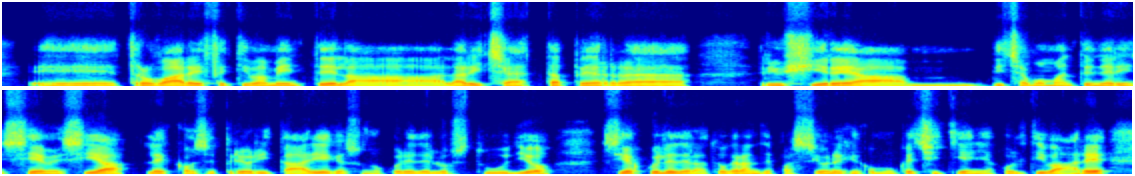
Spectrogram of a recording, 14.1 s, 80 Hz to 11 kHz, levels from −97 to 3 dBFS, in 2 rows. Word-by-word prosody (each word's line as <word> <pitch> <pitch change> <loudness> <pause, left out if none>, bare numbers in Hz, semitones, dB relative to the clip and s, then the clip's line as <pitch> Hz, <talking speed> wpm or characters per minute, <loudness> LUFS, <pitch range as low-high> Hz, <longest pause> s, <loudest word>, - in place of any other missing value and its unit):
ehm, 95 0 -1
trovare 100 +1 +4
effettivamente 105 +2 +1
la 90 -1 0
la 95 - +1
ricetta 100 0 +1
per 90 -3 0 0.4
riuscire 100 +1 +3
a, 90 -2 +3
mhmm, 85 0 -9
diciamo, 100 +1 -2
mantenere 95 +1 -1
insieme, 95 -2 +1
sia 125 - +4
le 105 -3 -1
cose 95 0 -5
prioritarie, 100 +3 0
che 110 -3 -3
sono 90 0 -11
quelle 95 +1 -2
dello 95 +4 -2
studio, 110 +5 -1 0.3
sia 115 0 +2
quelle 115 +1 +3
della 95 -5 0
tua 95 +2 -4
grande 95 -1 -1
passione, 95 +6 -3
che 90 - -6
comunque 90 +4 -5
ci - - -4
tieni 95 -2 -2
a 85 - -9
coltivare 115 +9 +2
95 Hz, 145 wpm, -23 LUFS, 90-105 Hz, 0.4 s, trovare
